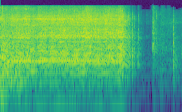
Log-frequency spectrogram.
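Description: A cordless combi drill, set up as an impact driver during a toilet replacement, whirs loudly and continuously, then stops abruptly, leaving a few faint clicks and knocks.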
